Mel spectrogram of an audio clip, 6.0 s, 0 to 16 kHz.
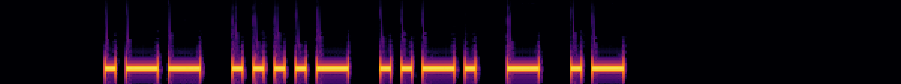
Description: Morse code, heard as a keyed tone, about 17 wpm, 700 Hz. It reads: W4FTA
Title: USA Call Signs - 5 Characters - Repeated 2x - 17wpm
